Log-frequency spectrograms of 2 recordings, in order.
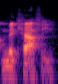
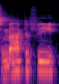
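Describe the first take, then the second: First: McAfee with the stress on the second syllable, muh-CAFF-ee; mispronunciation. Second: McAfee with the stress on the first syllable, MACK-uh-fee; correct pronunciation. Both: Shown as a demonstration. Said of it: "saying her last name wrong".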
